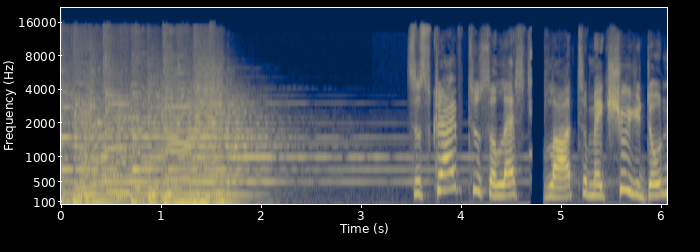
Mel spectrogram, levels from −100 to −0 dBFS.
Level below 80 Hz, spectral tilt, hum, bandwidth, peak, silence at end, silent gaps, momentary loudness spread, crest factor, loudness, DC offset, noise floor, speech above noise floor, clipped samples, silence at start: -40 dBFS; -5 dB/octave; none; 15.5 kHz; -8 dBFS; 0 s; 4.71-4.82 s; 21 LU; 16 dB; -22 LUFS; under 0.1%; -41 dBFS; 19 dB; under 0.1%; 0 s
